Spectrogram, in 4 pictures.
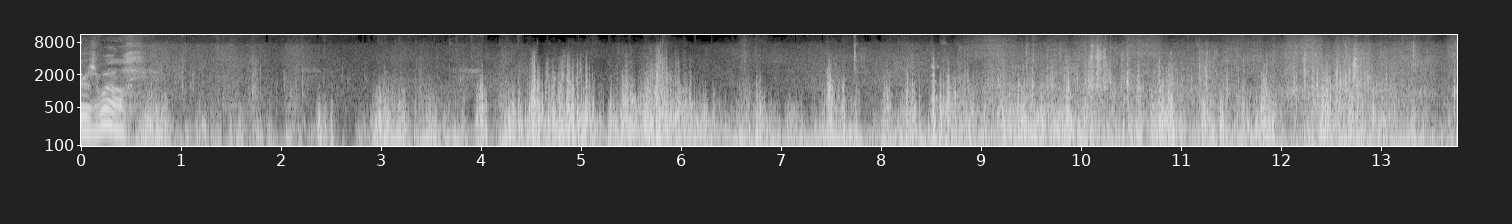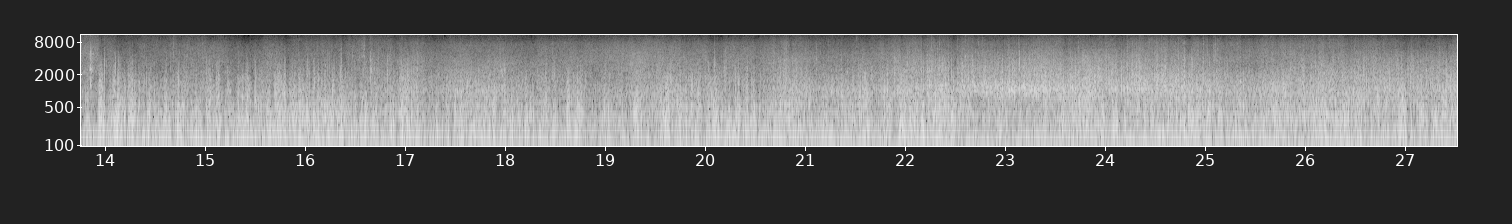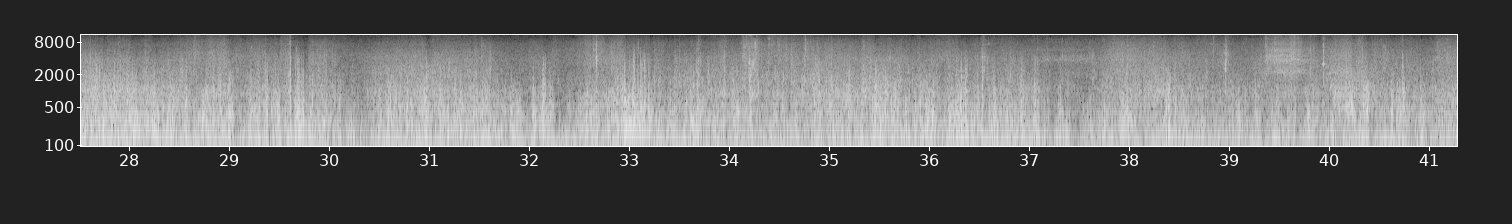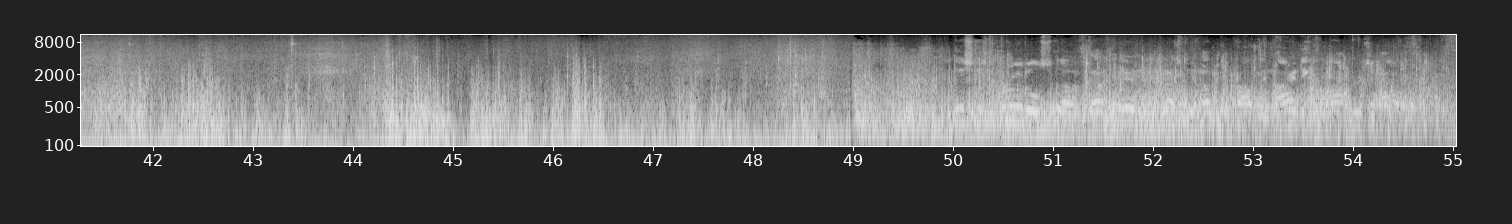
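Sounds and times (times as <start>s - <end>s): gusty wind buffeting microphone: 0.0s - 55.0s.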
